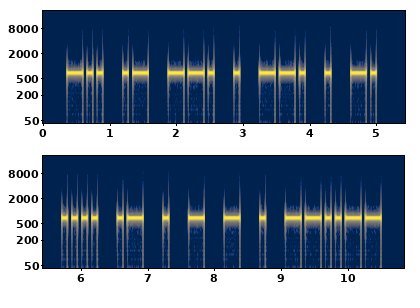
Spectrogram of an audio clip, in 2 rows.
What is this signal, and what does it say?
Morse code, heard as a keyed tone, about 16 wpm, 700 Hz. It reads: DAGEGEN HAETTE,
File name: Morsekurs / Witze / Witz 21. Januar 2020, 70 F80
